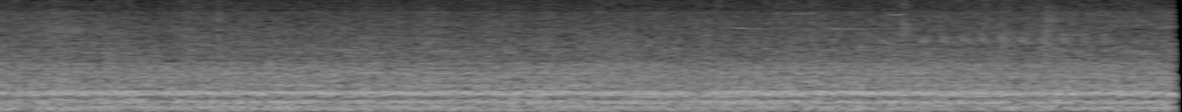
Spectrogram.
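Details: Crowd of honey bees and fellow insects feeding on a honey filter, continuous low humming buzz of many wings without breaks.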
